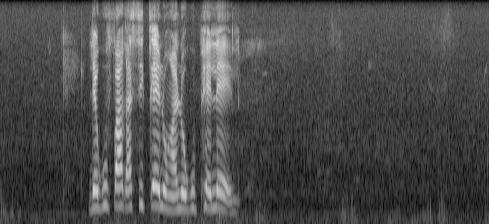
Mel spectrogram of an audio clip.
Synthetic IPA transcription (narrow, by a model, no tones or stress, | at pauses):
lek̬ufak̬asiǀɛlɔŋalok̬upʰɛlɛːlɛ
